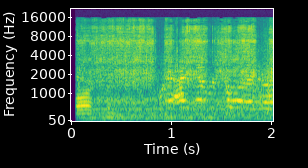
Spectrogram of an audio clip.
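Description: A boat's engine running steadily, with indistinct voices over it.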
